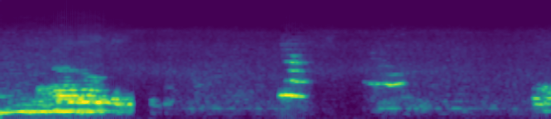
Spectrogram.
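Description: A person in a Pilates class imitates a cat, giving a drawn-out voiced meow followed by a couple of shorter, fainter mewing calls with quiet gaps between.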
